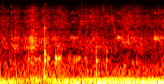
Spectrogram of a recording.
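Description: Faint small clicks and crackles of fingers breaking up a dried cannabis bud over a plastic rolling tray, over a low steady hum.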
